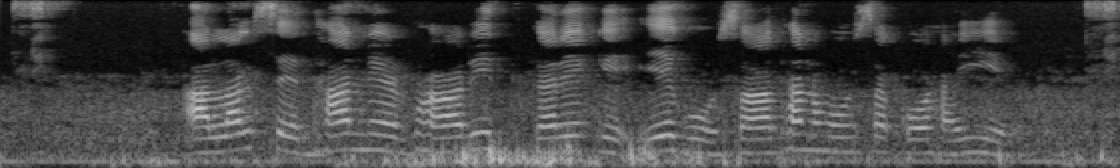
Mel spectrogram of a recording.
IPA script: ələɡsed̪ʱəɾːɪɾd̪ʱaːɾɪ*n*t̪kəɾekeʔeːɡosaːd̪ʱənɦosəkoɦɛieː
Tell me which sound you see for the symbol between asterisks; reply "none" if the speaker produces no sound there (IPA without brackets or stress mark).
none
